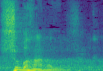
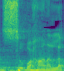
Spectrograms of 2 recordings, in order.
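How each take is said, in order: First: It is said in a Rajshahi regional accent. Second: It is said in standard pronunciation.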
